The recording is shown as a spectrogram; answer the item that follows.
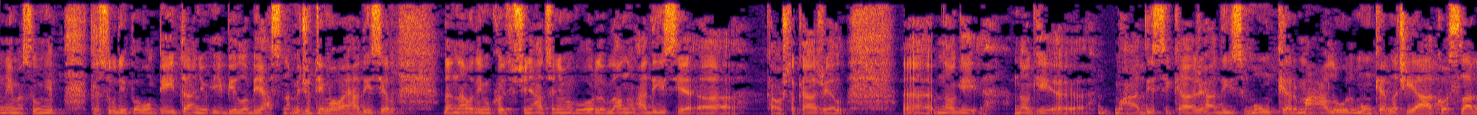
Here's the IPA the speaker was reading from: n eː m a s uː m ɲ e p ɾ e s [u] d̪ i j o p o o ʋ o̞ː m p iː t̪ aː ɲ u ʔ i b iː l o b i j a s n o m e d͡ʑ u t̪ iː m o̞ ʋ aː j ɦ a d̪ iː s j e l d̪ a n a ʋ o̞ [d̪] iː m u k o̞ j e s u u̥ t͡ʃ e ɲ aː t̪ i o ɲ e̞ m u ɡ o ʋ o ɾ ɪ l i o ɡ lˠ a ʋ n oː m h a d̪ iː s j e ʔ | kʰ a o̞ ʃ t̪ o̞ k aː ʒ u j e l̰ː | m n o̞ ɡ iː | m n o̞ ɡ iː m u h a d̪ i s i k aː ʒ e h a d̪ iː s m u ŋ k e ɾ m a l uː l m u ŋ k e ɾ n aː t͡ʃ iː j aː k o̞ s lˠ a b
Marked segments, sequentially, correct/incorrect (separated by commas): incorrect, correct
